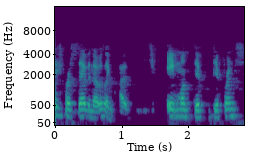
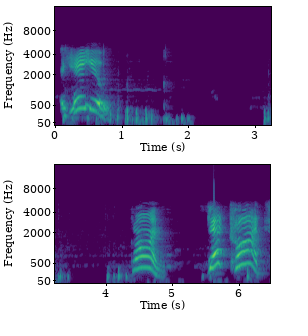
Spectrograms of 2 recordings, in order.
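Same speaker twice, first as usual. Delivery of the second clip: high-pitched frustrated outburst; strained, rising demand; exasperated pleading; 10 semitones higher, 3 dB louder, slower than usual. Real, not acted. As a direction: cry it out at the game, desperate. Urging the ball to catch it.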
